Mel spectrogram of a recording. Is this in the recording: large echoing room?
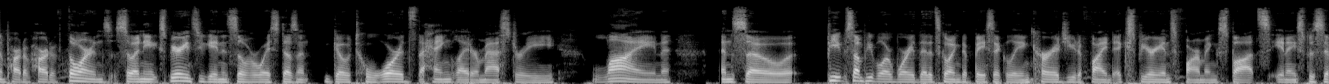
no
